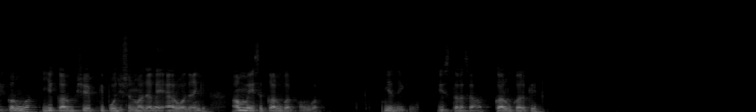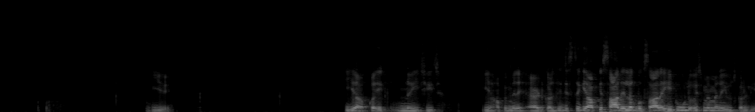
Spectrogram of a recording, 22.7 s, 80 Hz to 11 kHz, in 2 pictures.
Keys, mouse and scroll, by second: 1.8 click, 17.4 scroll down 1, 18.6 click, 20.5 click, 21.4 right click, 22.2 click, 22.4 scroll down 1.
